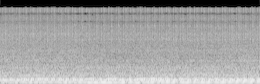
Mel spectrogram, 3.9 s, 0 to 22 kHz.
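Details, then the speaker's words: Squarebody Chevrolet C20 with flat-tappet lifters, two of them completely collapsed and some metal in the oil. Rough idle with a rapid clatter, about three ticks a second, heard also in the exhaust; lifters to be replaced. "on this side i found two rocker arms where the lifters were completely collapsed they were loose like really loose so it's gonna make a ton of noise when i started up"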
